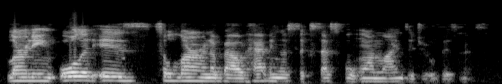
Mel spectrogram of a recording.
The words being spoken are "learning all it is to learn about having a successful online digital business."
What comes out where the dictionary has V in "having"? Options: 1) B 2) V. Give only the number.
2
